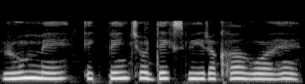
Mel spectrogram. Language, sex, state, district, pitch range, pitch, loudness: Hindi, female, Arunachal Pradesh, Papum Pare, 260-275 Hz, 270 Hz, -12 LUFS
